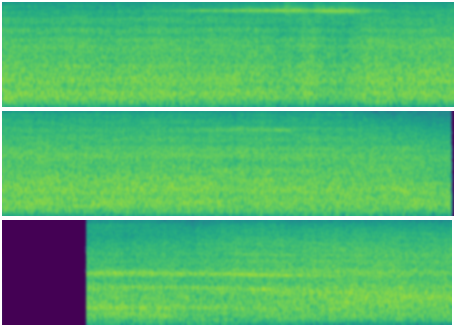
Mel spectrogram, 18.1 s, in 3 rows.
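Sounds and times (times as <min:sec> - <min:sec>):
train passing at speed: 0:13.2 - 0:18.0.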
